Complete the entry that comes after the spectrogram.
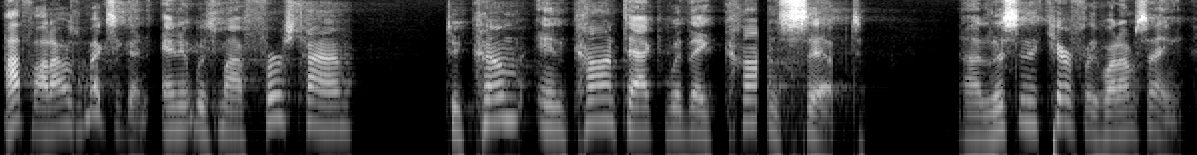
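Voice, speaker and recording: An older man from South Texas, a Spanish speaker from childhood, delivers an emphatic motivational talk to an audience. His voice sits a little high, and he drives his lessons home by repeating them. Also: expressive, measured pace, a bit bright. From South Texas, USA. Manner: emphatic, repeats key lines, addresses audience directly. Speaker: veteran speaker, resiliency trainer. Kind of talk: motivational speech.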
